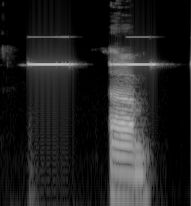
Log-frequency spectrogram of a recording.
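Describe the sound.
A smoke alarm in an apartment, thought to be set off by an oven heating up, sounds in loud, shrill, high-pitched beeps, a long tone followed by another after a pause, with a brief burst of a voice in between.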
